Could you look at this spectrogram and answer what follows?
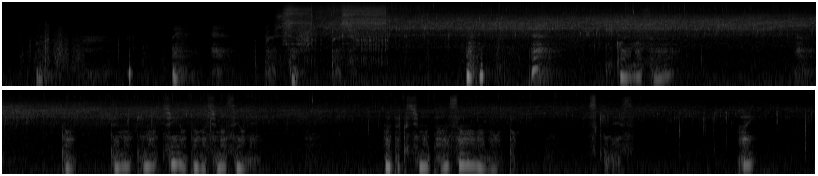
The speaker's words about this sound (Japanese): はい、次はご主人様の好きな炭酸泡でお耳を洗浄していきますね。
